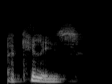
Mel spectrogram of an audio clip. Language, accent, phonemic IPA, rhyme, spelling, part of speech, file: English, Southern England, /əˈkɪliːz/, -ɪliːz, Achilles, proper noun, LL-Q1860 (eng)-Achilles.wav
- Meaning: A mythical semidivine hero, the son of Peleus by the nereid Thetis, and prince of the Myrmidons, who features in the Iliad as a central character and the foremost warrior of the Achaean (Greek) camp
